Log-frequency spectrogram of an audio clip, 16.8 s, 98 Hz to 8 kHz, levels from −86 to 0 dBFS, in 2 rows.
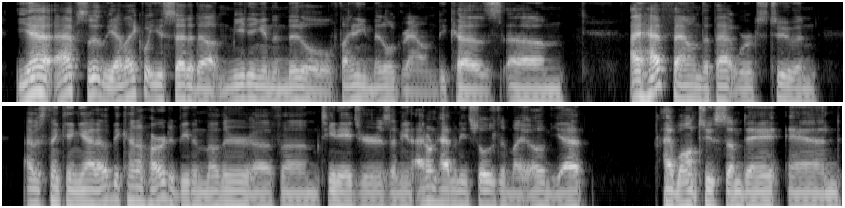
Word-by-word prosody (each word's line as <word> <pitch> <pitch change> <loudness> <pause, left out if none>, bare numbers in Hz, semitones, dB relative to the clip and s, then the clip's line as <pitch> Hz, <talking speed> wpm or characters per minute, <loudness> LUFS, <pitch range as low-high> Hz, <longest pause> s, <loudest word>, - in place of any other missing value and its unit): Yeah, 145 +9 +8
absolutely, 145 -11 +2
I - - +3
like 130 +4 0
what - - -1
you 110 - 0
said 110 0 +3
about 95 -3 +1
meeting 105 +3 -2
in 95 -1 -2
the 90 - -4
middle, 90 -3 -2
finding 100 +1 -3
middle 95 +1 -4
ground, 80 -3 -9
because, 85 -2 0
um, 90 0 -1 0.6
I - - +5
have - - +7
found 100 -2 +1
that 95 0 -4
that 100 -3 +1
works 90 0 -6
too, 105 -4 -3
and 90 -2 -9 0.5
I 105 - -2
was 105 0 -2
thinking, 105 -3 -2
yeah, 105 +1 +2
that 100 - +2
would 120 - -1
be 130 - -4
kinda 120 -3 -2
hard 105 +1 0
to - - -4
be 95 0 -4
the 95 - -5
mother 95 +1 -3
of, 90 0 -4
um, 85 -1 -6
teenagers. 90 -2 -3
I - - -4
mean, 90 0 -6
I - - 0
don't 120 -2 -1
have 100 -1 +4
any 95 -1 -5
children 95 +1 0
of 90 - -7
my 85 -1 -5
own 95 0 -4
yet; 90 +2 +1 0.8
I 100 - +5
want 95 +1 +1
to 105 - +2
someday, 95 0 0
and 90 -1 -3
95 Hz, 205 wpm, -24 LUFS, 90-100 Hz, 0.8 s, Yeah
